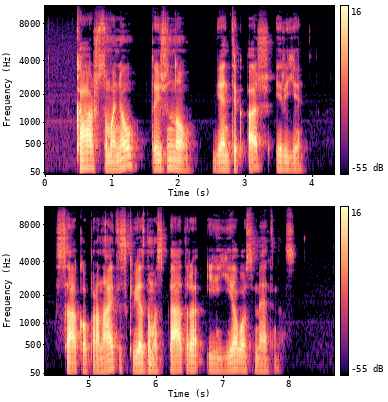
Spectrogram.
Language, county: Lithuanian, Klaipėda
